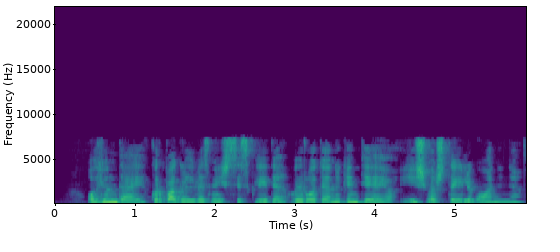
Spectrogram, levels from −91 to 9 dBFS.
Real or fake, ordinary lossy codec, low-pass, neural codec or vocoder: real; MP3, 48 kbps; 7.2 kHz; none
